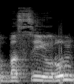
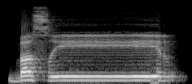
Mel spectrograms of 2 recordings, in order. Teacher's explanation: یہاں پر ملا کر پڑھیں گے تو بصیرن پڑھیں گے، لیکن اسٹاپ کریں گے تو جزم کے ساتھ پڑھیں گے بصیر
